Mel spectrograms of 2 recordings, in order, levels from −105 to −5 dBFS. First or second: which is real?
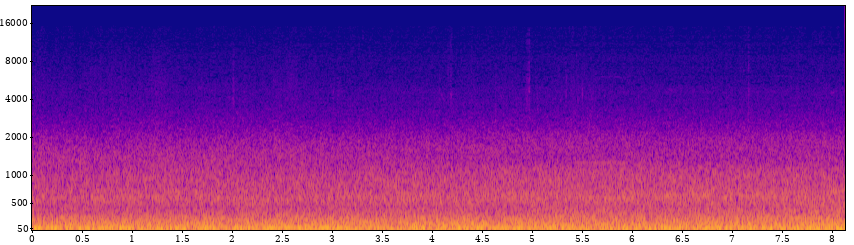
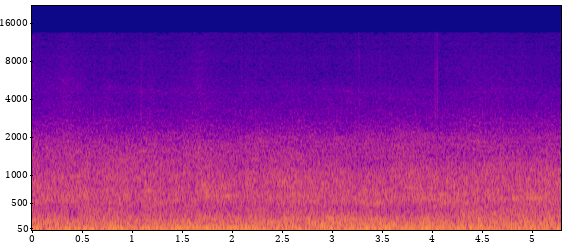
first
